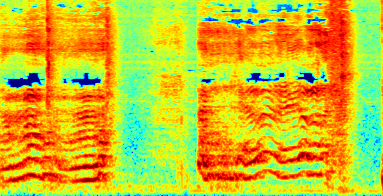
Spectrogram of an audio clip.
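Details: Scared dog, terrified of a cat sitting in front of its ball indoors; two long wavering whines, each over a second, with strong harmonics rising and falling, separated by a brief pause.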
